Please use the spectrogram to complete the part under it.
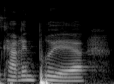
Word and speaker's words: Karen Brewer: I hope I'm pronouncing that right. I should have checked that beforehand. I'm so sorry, Karen. – No worries. Hello, welcome. My name is Karen Brewer, but that's French. – Much, much better pronounced by yourself. It's absolutely amazing to have you on the podcast today.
